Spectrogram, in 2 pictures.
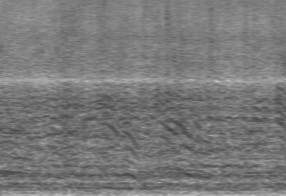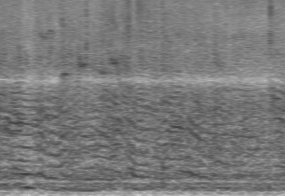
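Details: Short burst of bees among blossoms, a continuous mass of overlapping buzzing notes, individual insects briefly rising and falling in pitch within the steady drone.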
